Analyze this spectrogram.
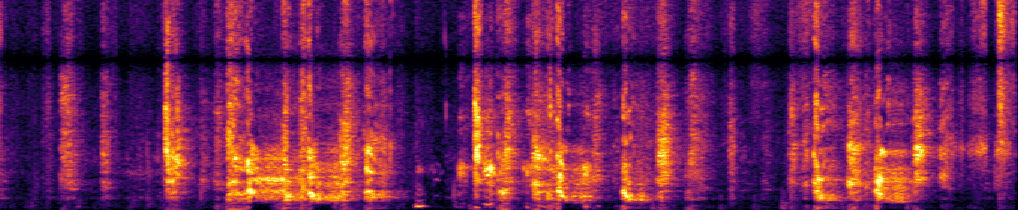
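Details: Corgi barking excitedly while chasing a flashlight beam and spinning in circles: sharp, irregular bursts of barking, roughly two per second, continuing through the whole stretch.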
